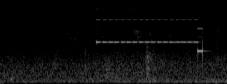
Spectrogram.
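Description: A door buzzer sounds with a steady electronic tone.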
